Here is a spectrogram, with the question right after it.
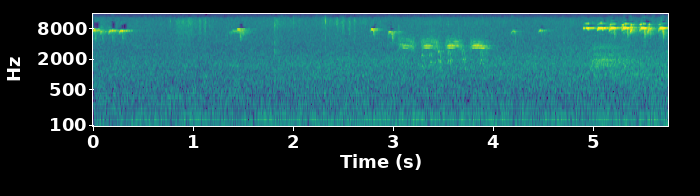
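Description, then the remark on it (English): A black-capped chickadee calls, recorded in the wild: thin, high chirps scattered throughout, with a quick run of four repeated notes midway, all set over a steady hiss of background noise. No one speaks. “The bird calls were recorded in the wilds”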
